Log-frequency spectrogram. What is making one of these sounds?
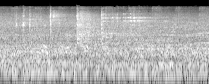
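Metal weight plates clank against a bar.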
